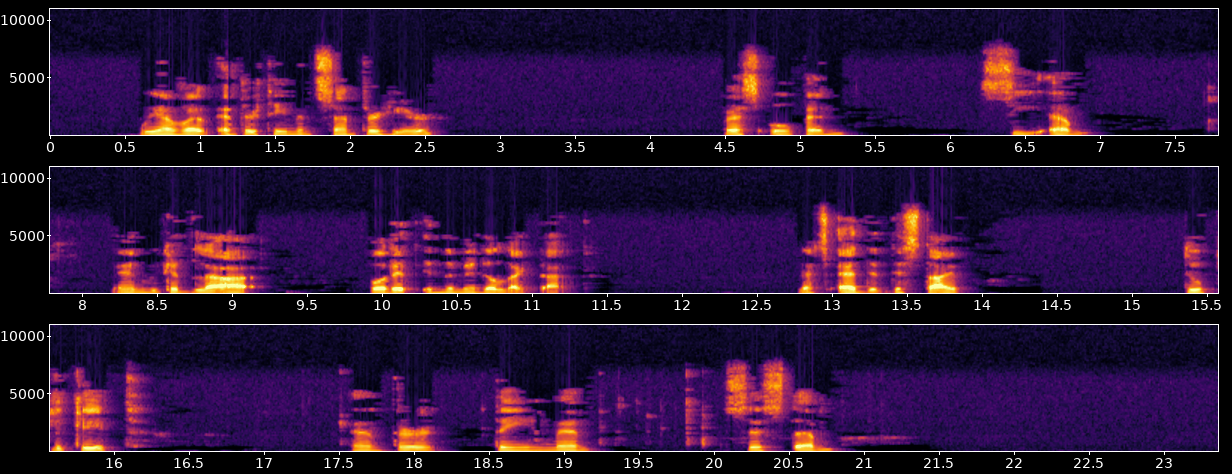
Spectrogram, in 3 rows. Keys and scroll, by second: 10.1 Escape, 10.1 typing, 10.4 Escape, 10.6 Escape, 17.2-18.9 typing, 20.2 typing, 22.7 typing.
